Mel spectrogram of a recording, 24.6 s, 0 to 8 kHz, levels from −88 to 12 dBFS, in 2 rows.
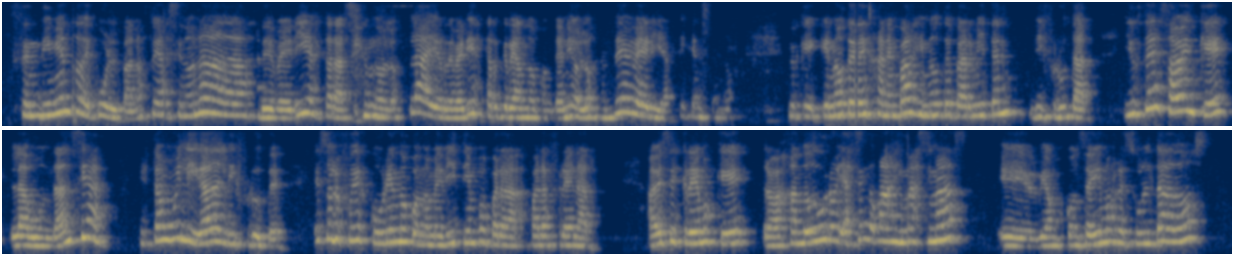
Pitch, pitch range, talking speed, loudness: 265 Hz, 220-310 Hz, 175 wpm, -22 LUFS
